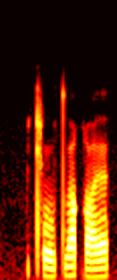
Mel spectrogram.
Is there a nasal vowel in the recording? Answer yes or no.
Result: no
